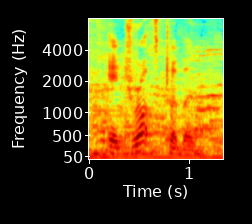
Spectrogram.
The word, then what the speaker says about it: Idrottsklubben: Idrottsklubben.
